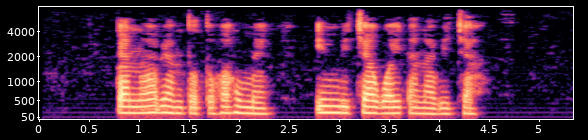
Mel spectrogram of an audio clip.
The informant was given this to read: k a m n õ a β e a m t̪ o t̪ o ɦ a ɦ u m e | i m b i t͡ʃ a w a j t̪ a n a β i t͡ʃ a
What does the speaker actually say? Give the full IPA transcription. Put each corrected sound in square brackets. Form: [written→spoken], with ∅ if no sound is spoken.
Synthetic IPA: k a [m→∅] n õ a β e a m t̪ o t̪ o ɦ a ɦ u m e | i m b i t͡ʃ a w a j t̪ a n a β i t͡ʃ a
